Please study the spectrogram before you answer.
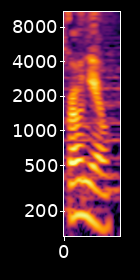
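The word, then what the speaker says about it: Gráinne: At this point, the alarm bells are ringing in my head because I've realized that the kid is called Grain, generally pronounced as Gronyo, or thereabouts.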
